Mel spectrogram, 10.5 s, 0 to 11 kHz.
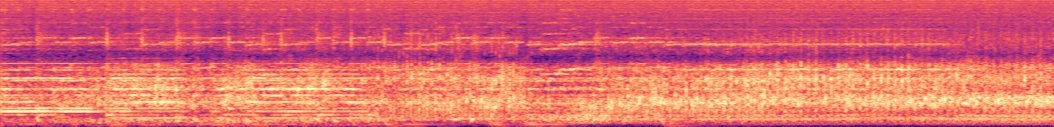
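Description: Background music with held notes that stops about four seconds in, giving way to the steady noise of a Polikarpov I-16 fighter's Shvetsov nine-cylinder radial engine running as the aircraft taxis.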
